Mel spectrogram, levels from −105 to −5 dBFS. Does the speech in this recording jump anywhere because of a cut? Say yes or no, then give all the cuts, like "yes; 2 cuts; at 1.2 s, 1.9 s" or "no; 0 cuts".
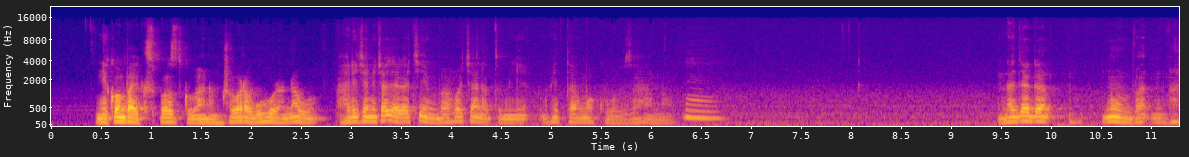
yes; 1 cut; at 2.8 s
